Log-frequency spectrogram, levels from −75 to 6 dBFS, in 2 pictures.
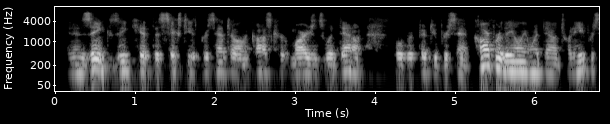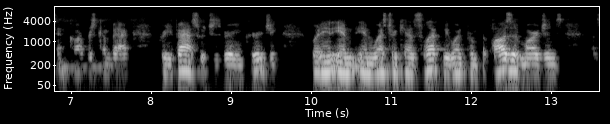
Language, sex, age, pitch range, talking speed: English, male, 50-69, 120-160 Hz, 205 wpm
